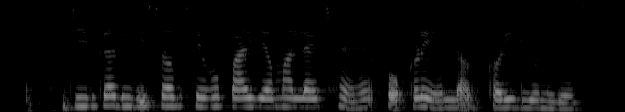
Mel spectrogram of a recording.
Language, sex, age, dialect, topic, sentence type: Maithili, female, 25-30, Bajjika, banking, statement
